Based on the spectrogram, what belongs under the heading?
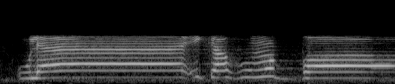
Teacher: أولئك أربع والضالون ست حركات · Term: المدود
